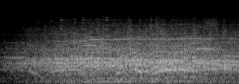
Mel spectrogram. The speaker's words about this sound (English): As Meb Keflezighi came around the turn onto Boylston Street near the end of the marathon, the already cheering crowd made even more noise. And when he approached the finish line, the cheers became almost deafening.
